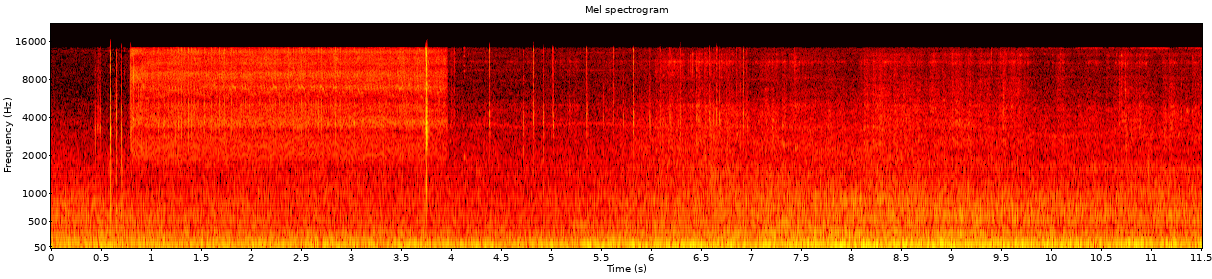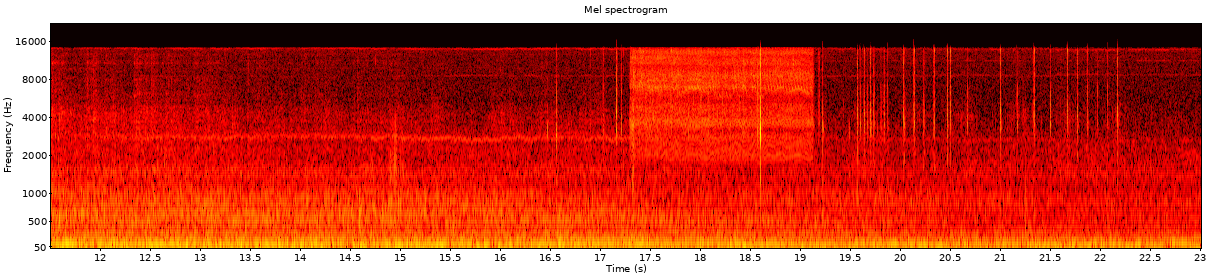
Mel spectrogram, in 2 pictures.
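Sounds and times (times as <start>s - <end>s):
bus and van driving away: 0.0s - 23.0s
distant street traffic rumble: 0.0s - 23.0s
faint clicks: 2.4s - 7.1s, 16.4s - 22.3s.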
